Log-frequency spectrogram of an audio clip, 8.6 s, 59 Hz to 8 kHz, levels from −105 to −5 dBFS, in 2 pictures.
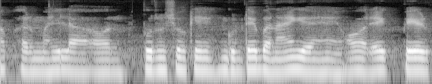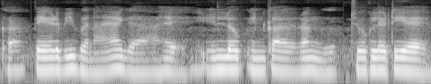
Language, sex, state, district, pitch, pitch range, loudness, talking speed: Hindi, male, Bihar, East Champaran, 135 Hz, 130-140 Hz, -18 LUFS, 175 wpm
